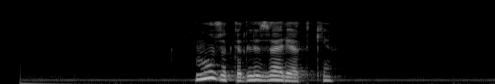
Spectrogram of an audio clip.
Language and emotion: Russian, neutral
